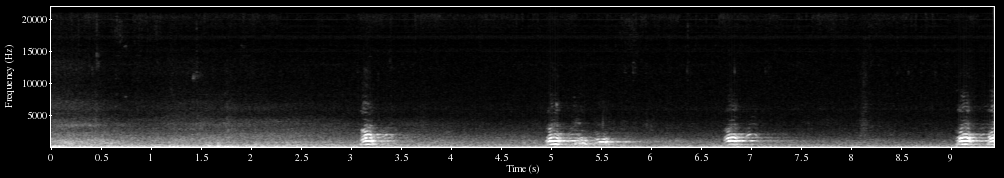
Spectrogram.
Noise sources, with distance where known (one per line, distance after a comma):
dog barking or whining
